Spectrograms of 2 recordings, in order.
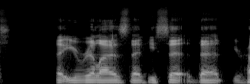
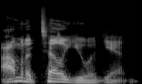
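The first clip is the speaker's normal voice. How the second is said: acted snappy delivery. Retelling a wrestling locker-room scene: imitating Jimmy snapping back. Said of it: "Jimmy snacks back".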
